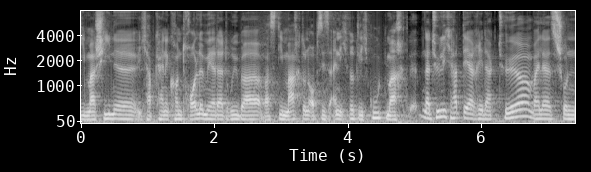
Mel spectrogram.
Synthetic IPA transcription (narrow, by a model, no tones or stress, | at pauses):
d̥iːmaʃiːnəɪ̰çhaːbəkʰaɪnəkʰɔntʁ̥ɔləmeːɐɾadʁyːbɐvasd̥iːmaχtʊntɔpz̥iːsʔa̰ɪɡŋ̩tlɪçfv̥ɪɐklɪçɡ̥uːtmaχtnatʰyːɐlɪçhat̚d̥eːɐʁedak̚tʰøːɐvaɪleːɐɛsʃoːn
